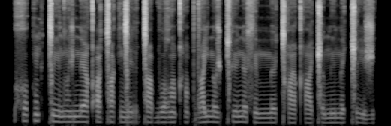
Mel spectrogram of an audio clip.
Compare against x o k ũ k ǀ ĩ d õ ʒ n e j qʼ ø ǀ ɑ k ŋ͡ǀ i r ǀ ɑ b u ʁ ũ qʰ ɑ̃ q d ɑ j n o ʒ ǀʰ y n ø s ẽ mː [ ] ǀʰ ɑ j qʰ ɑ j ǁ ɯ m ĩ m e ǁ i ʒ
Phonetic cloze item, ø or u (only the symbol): ø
